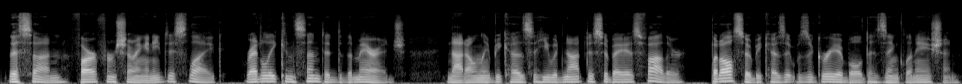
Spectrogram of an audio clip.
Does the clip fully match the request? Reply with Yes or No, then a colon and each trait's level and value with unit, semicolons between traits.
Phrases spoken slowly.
No: average, 185 wpm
